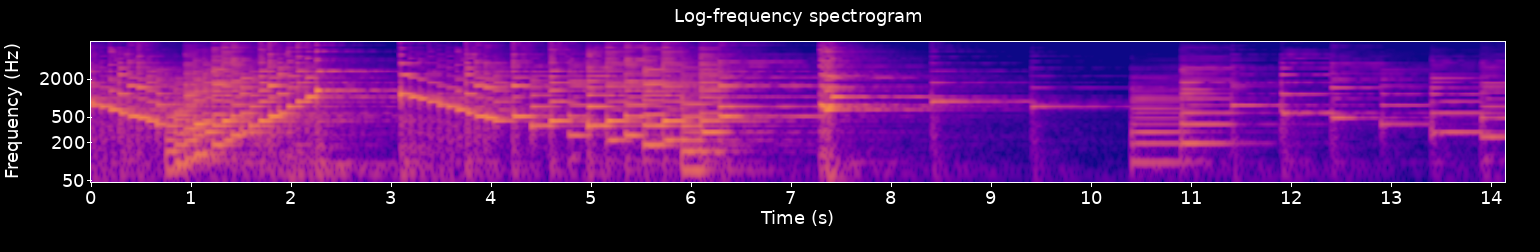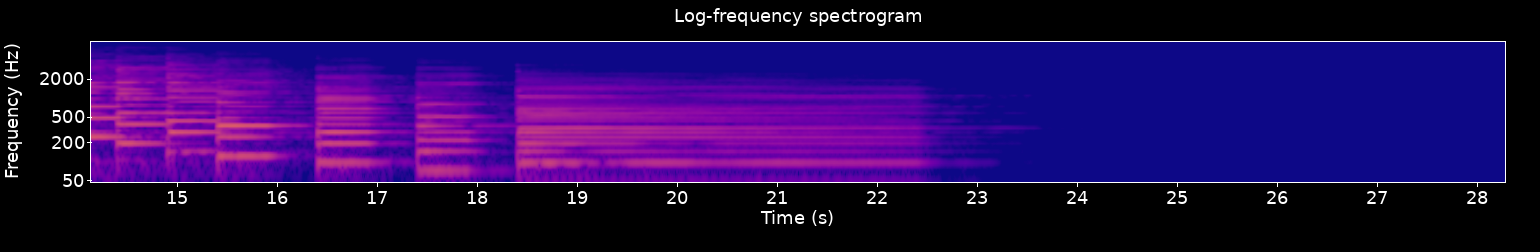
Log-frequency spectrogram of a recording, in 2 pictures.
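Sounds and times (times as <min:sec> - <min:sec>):
prelude in G major: 0:00.0 - 0:22.6.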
